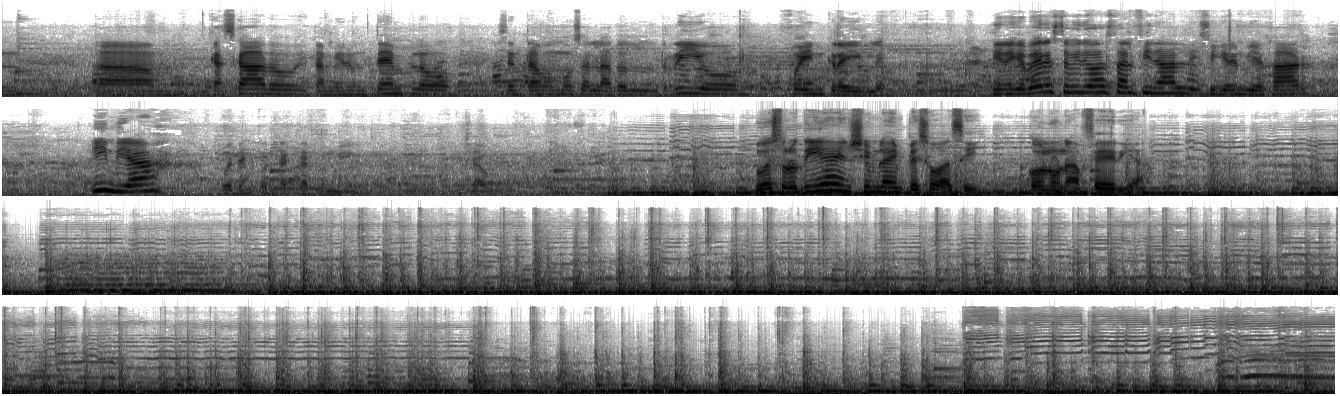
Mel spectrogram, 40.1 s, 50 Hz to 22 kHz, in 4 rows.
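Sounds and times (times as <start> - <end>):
reedy wind instrument melody: 13.7 - 34.6, 37.1 - 40.0
barrel drums beating: 14.2 - 40.0.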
